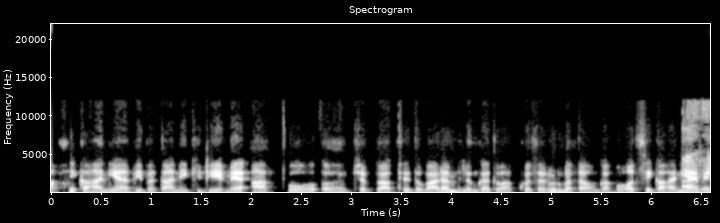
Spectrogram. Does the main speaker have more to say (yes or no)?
no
